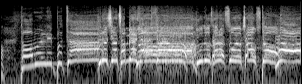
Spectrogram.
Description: Doublelift shoutcast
